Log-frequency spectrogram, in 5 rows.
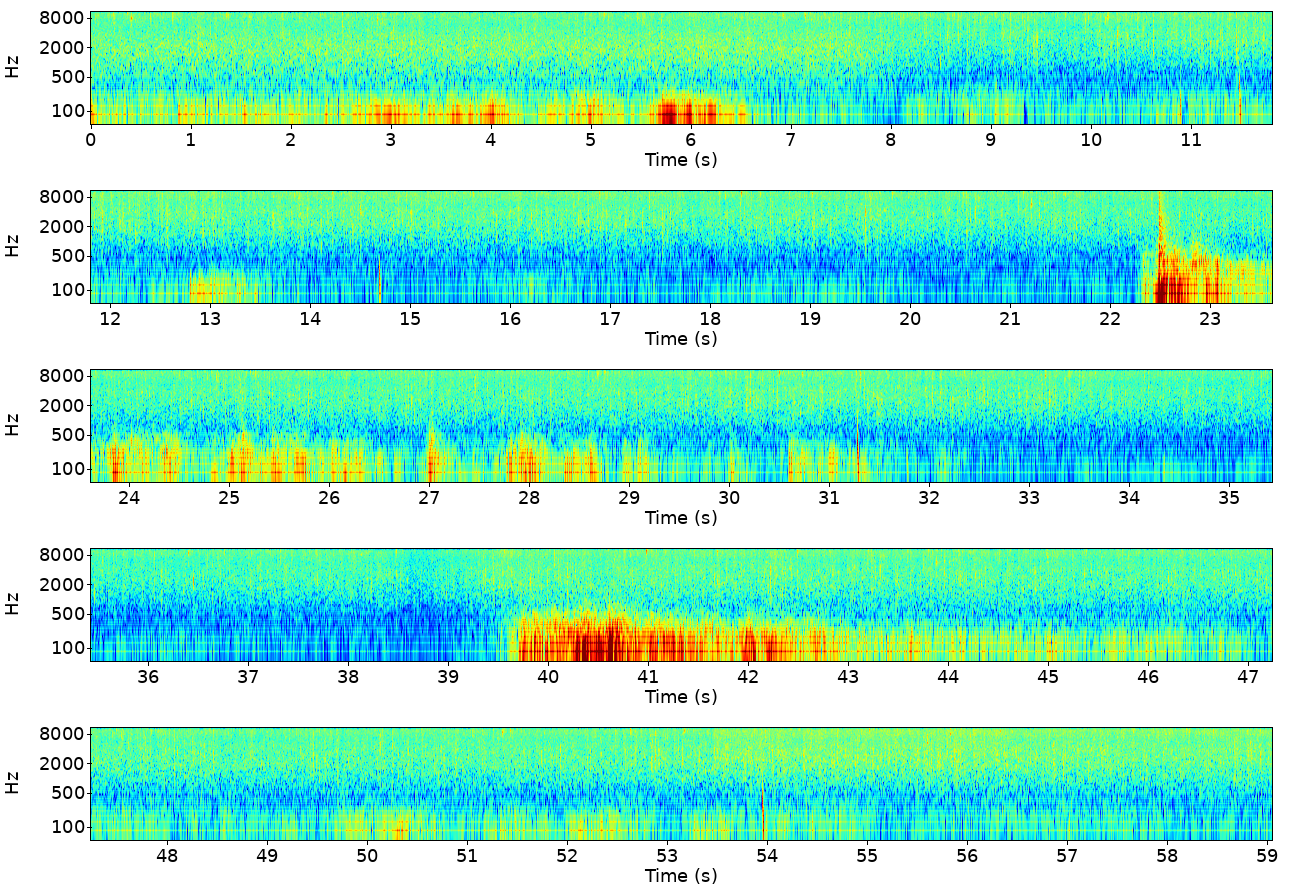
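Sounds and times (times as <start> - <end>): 
thunderstorm: 0.0 - 11.8, 22.3 - 31.9, 39.5 - 55.0.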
